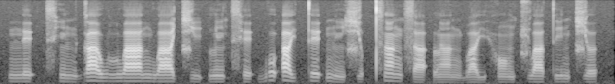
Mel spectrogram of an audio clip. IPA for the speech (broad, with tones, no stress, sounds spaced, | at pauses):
n̪ e˨ ʔ t͡sʰ ĩ˨˩ n ɡ a˥˧ w l w a˦ n̪ w a˧ t͡ɕ i˨ ʔ l ĩ˨˩ t͡sʰ e˨ ʔ b o˦ ʔ a˧ j t̪ e˦ ʔ n̪ ĩ˨˩ ɕ ə˨ p̚ t͡s ã˥˧ ŋ s a˨ ʔ l ã˨˩ ŋ b a˨˩ j h ɔ̃˨˩ ŋ t͡ɕ w a˧ t̪ i˧ n t͡ɕ ə˧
